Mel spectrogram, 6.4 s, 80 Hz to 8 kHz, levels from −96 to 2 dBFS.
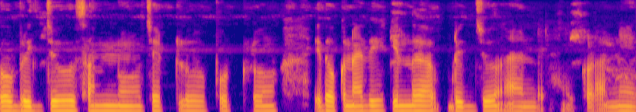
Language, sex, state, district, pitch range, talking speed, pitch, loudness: Telugu, male, Karnataka, Bellary, 125-130 Hz, 75 wpm, 125 Hz, -19 LUFS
